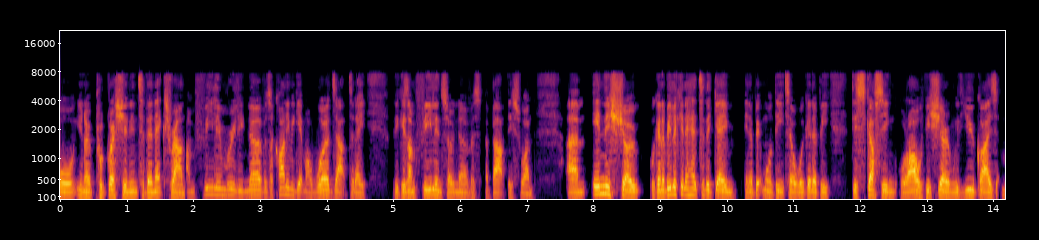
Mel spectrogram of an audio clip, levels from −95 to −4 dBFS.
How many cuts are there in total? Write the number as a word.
one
